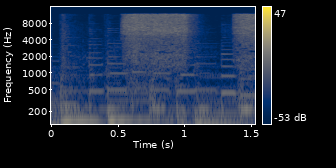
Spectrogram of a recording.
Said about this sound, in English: Not a jelly roll pan, but a true half sheet pan with that little 1-inch lip around the edge. And you're going to want to either butter it or spray it with some cooking spray, which I'm going to do. I find it a little bit easier.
